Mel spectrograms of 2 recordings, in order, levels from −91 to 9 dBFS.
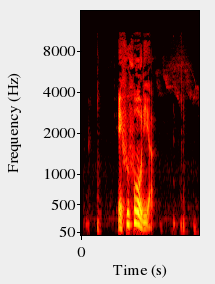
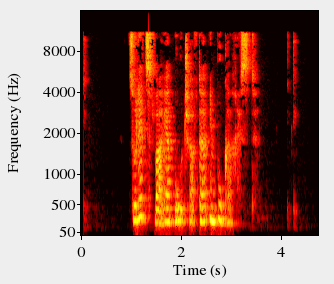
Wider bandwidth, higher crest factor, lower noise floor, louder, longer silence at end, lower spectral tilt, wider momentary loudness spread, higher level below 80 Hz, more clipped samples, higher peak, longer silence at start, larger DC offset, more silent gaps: second, 10.5 kHz vs 12 kHz; about the same, 20 dB vs 20 dB; second, -54 dBFS vs -78 dBFS; second, -21 LUFS vs -17 LUFS; first, 0.95 s vs 0.45 s; first, -6 dB/octave vs -2 dB/octave; first, 17 LU vs 10 LU; first, -62 dBFS vs -68 dBFS; neither; second, -4 dBFS vs 0 dBFS; first, 0.3 s vs 0.05 s; neither; neither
